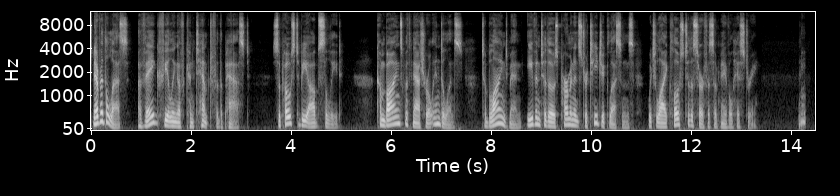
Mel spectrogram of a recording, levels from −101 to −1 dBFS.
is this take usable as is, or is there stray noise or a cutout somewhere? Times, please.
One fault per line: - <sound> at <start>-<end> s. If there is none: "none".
- laugh at 14.2-14.3 s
